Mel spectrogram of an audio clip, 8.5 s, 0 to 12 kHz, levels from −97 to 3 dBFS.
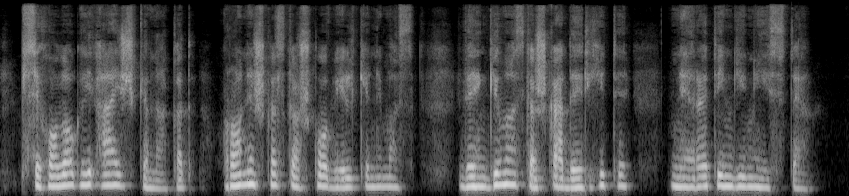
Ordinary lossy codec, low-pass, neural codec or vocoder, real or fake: AAC, 48 kbps; 10.8 kHz; codec, 24 kHz, 3 kbps, HILCodec; fake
